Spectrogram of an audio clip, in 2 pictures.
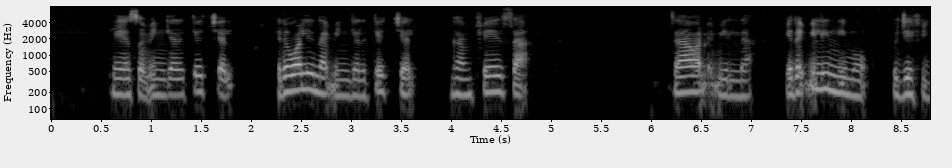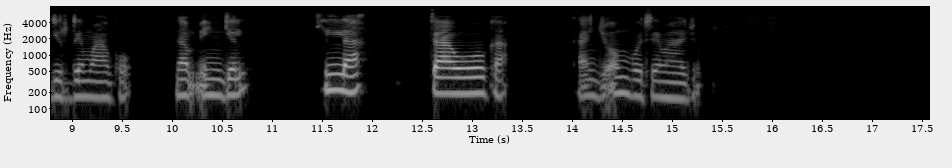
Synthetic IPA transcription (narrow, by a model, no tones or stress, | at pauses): mɛsɔɓḭŋɡɛlkɛt͡ʃːɛl | ɓɛɗɔwalinaɓiŋɡɛlkɛt͡ʃːɛl | ŋɡamfɛsa̰ | tawaɗa̰ɓilːa | ɓɛɗɔɓilinimɔ | ud͡ʒefid͡ʒiɾdɛmakɔ | ŋɡamɓḭŋɡɛl | hilːa | tawɔka | kaɲd͡ʒṵʔɔ̰mbɔtɛmad͡ʒum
